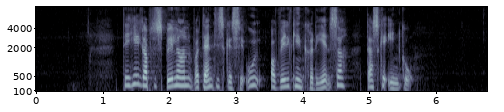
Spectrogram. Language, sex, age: Danish, female, 31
